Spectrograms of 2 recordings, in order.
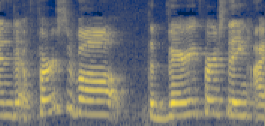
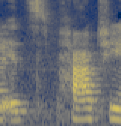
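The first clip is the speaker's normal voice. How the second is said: normal talking voice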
